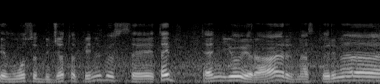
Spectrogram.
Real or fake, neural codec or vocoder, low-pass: fake; vocoder, 44.1 kHz, 128 mel bands every 512 samples, BigVGAN v2; 7.2 kHz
